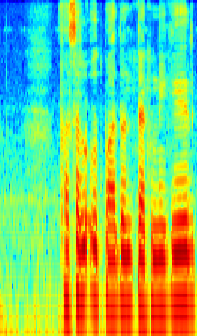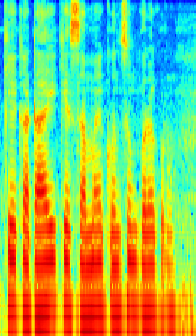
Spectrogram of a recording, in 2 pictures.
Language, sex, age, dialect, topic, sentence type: Magahi, male, 18-24, Northeastern/Surjapuri, agriculture, question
